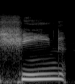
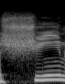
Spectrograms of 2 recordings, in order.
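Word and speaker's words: Shein: Roxette you know I when I look at it I pronounce it Sheen it's s-h-e-i-n it's a website for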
